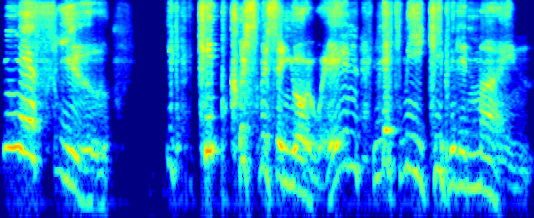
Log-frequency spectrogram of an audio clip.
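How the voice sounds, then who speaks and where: An actor in a radio play playing a bitter, miserly old businessman with a raspy, curt, scornful delivery. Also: high-pitched, huge pitch swings, slow pace, fairly bright tone, heavily acted. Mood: scornful, irritated. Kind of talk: theatrical radio play acting.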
